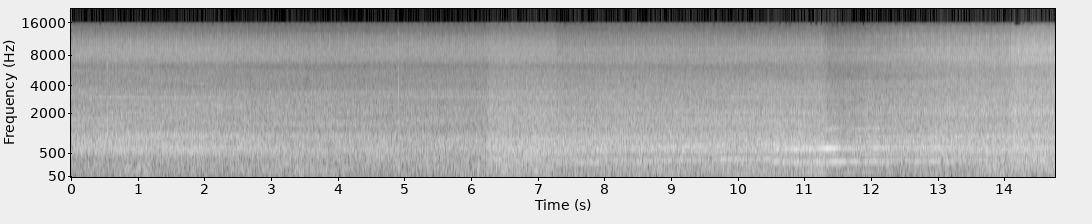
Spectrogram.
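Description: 2016 Volvo XC90's 2.0-litre supercharged and turbocharged four-cylinder engine idling steadily, growing a little louder about six seconds in.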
